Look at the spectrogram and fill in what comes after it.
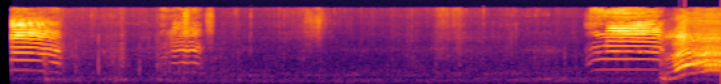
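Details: Goat on a farm in March, around the time of giving birth: loud harmonic bleats, one at the start and a longer one near the end, with fainter short bleats between and a rough noisy cry closing.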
